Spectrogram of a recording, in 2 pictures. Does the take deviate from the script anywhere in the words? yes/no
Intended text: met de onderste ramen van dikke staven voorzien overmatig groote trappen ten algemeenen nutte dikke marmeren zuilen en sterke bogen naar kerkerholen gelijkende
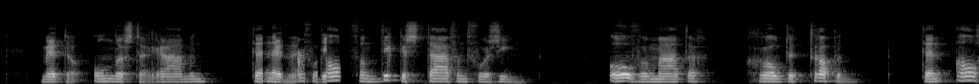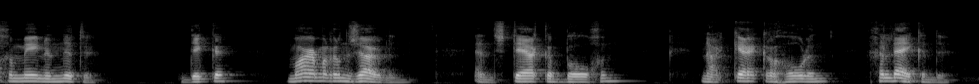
yes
